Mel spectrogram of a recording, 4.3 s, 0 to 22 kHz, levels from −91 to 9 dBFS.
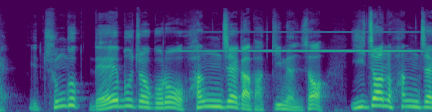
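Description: From 1.60 s to the end of the clip, a thin, steady tone at 3.4 kHz sits under the speech, roughly 15 dB below it and swelling and fading slowly in level. This is a feedback whistle, most likely from the loudspeaker-to-microphone loop resting just at the edge of instability. At that point one frequency keeps recirculating and sustaining itself without building into a full howl.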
